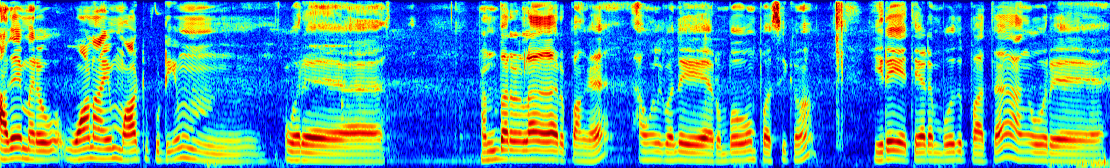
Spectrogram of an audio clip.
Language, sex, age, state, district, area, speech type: Tamil, male, 45-60, Tamil Nadu, Tiruvannamalai, rural, spontaneous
